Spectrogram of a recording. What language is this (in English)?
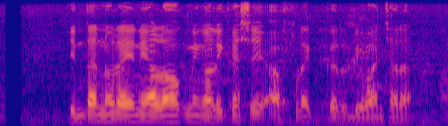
Sundanese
